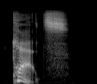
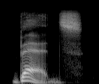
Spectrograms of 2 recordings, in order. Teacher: Pay attention to the very end of the word. The S in cats is the sharp little hiss, right? But the S in beds it's a buzz. They're not the same sound at all.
